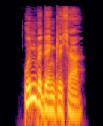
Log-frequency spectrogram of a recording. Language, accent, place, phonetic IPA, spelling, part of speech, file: German, Germany, Berlin, [ˈʊnbəˌdɛŋklɪçɐ], unbedenklicher, adjective, De-unbedenklicher.ogg
- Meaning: 1. comparative degree of unbedenklich 2. inflection of unbedenklich: strong/mixed nominative masculine singular 3. inflection of unbedenklich: strong genitive/dative feminine singular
